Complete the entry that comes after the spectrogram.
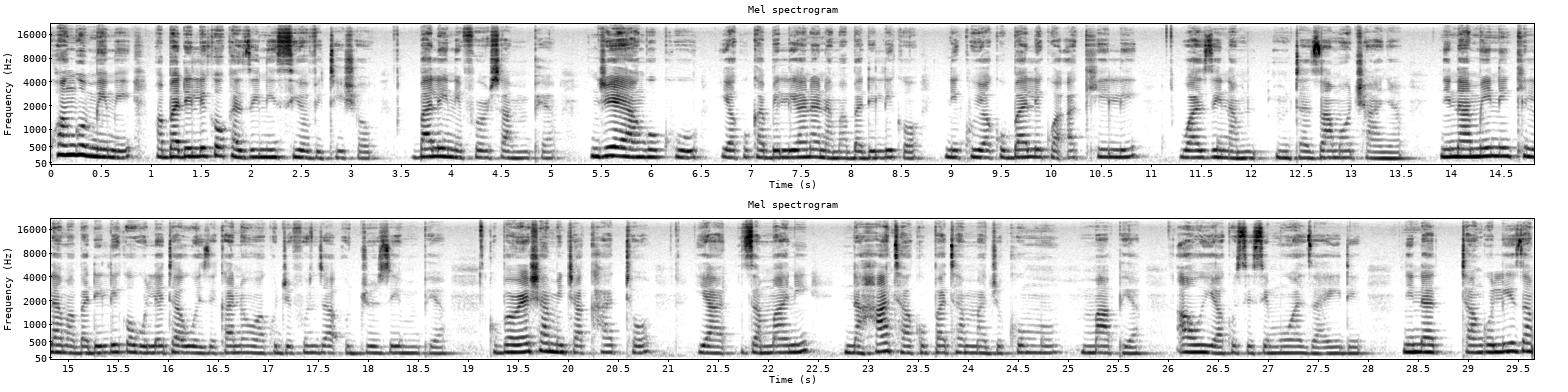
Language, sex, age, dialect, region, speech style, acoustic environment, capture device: Swahili, female, 25-34, Kenya - Mombasa, Kenya, happy; relaxed; focused, people talking; nature; silence; music; appliances, desktop / Windows / Chrome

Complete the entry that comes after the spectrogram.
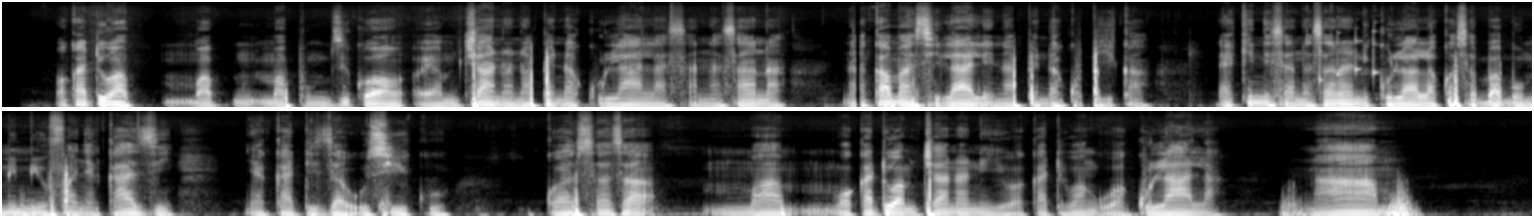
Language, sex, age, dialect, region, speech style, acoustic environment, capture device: Swahili, male, 18-24, Kenya - Nairobi Sheng-influenced, Kenya, happy, people talking; traffic, mobile / Linux / Chrome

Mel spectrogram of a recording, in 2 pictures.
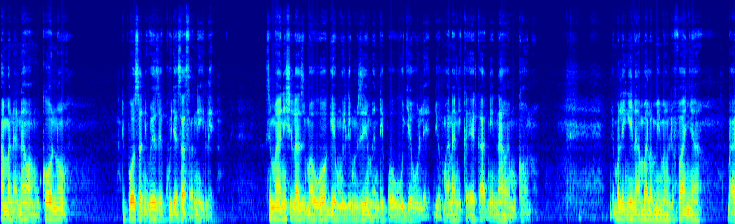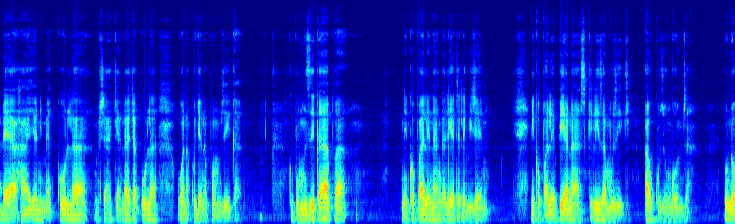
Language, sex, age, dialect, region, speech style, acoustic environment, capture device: Swahili, male, 25-34, Kenya - Kitui, Kenya, relaxed; excited, nature, mobile / Linux / Chrome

